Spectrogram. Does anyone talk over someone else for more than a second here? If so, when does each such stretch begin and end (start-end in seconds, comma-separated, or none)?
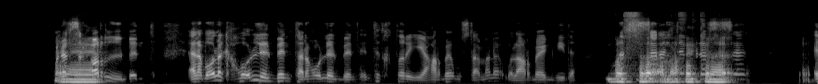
6.1-7.4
